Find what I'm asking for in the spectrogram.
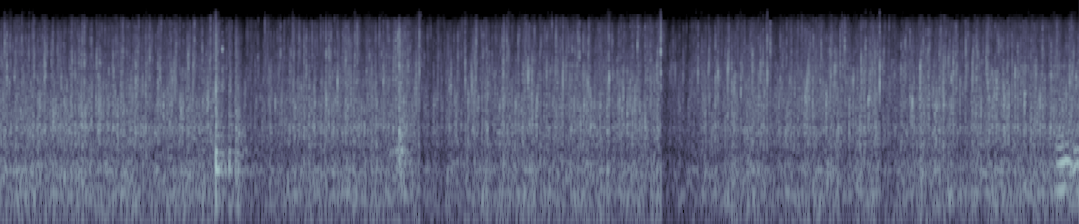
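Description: Bitter gourd (ampalaya) goes into a pan of half-cooked vegetables for abraw and fries, with a dense, steady sizzle and crackle plus a few faint clinks and stirring knocks.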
